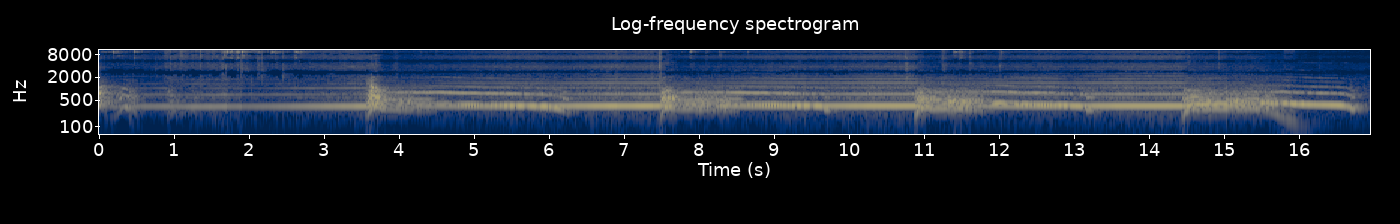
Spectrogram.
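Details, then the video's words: Pet dog howling along with a coffee maker: long, steady, drawn-out howls swelling in fresh bursts roughly every three to four seconds, each starting with a sharp rising cry, over a constant mechanical tone. "howls along with the coffee maker"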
